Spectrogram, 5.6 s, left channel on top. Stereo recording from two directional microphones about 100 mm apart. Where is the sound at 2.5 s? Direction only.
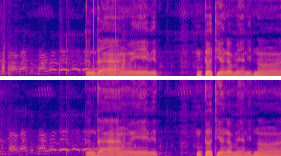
15° right (ahead or behind).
